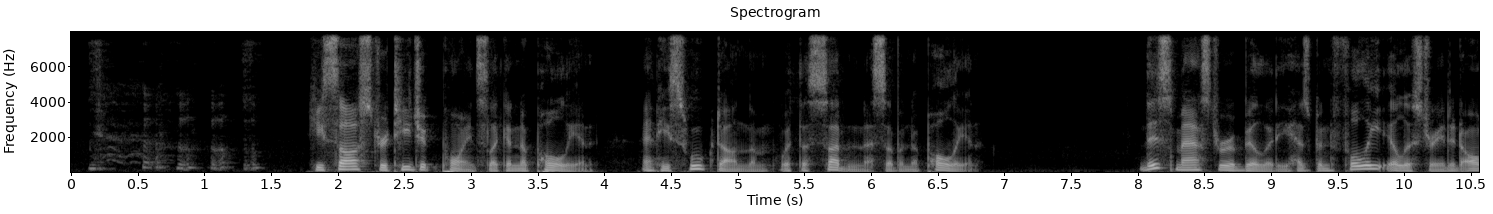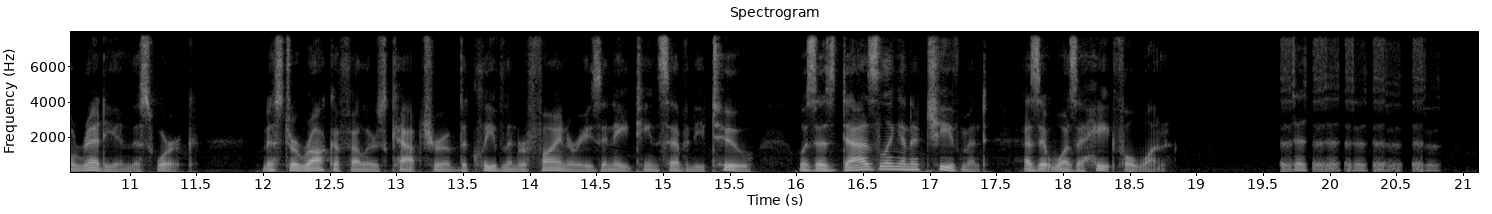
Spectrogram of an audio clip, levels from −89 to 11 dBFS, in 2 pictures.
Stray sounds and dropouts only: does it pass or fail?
fail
